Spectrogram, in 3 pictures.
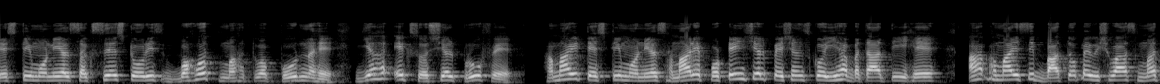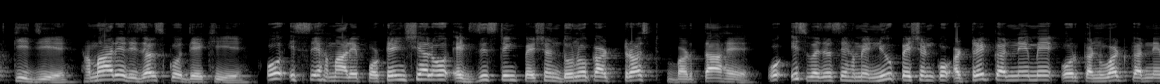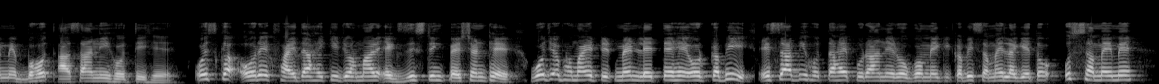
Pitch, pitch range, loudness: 190 Hz, 165-210 Hz, -19 LUFS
